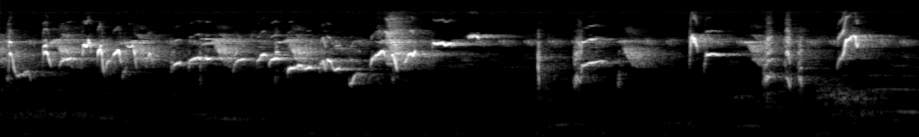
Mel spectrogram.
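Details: Mugimaki flycatcher, called 'trotol', singing in the energetic gacor style: dense, high twittering phrases with quick buzzy trills and sharp chirps, broken by short pauses, over a faint steady high-pitched tone.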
